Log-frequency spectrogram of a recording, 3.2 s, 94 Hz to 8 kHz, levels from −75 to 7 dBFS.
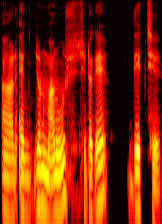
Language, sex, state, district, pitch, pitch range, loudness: Bengali, male, West Bengal, North 24 Parganas, 130 Hz, 120-140 Hz, -18 LUFS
